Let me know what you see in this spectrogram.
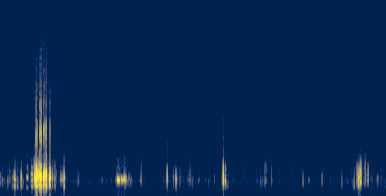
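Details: Stomach growling (borborygmi): gurgling, bubbling rumbles in irregular bursts, a loud gurgle near the start and softer clicks and squelches between.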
